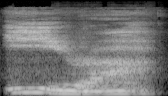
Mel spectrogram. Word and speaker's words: Iraq: get offended over there if you pronounce it like that actually it's pronounced era and I was like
